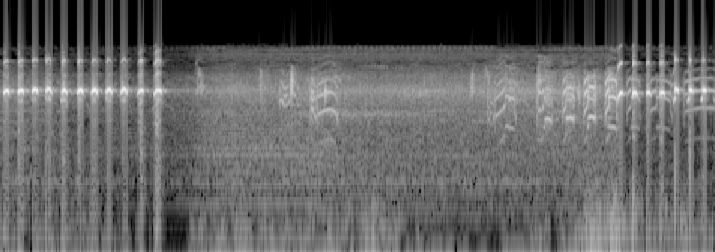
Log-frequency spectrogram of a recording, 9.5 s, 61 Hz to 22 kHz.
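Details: Osprey at a New Jersey nest in Barnegat Light, September 12, 2022, on a live cam. A fast burst of about eleven shrill chirps, a quieter stretch of softer, varied twittering notes, then another rapid chirping series.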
